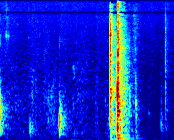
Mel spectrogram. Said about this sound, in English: I knew it was you as soon as I heard your footsteps. I'm something of a detective myself, you see.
